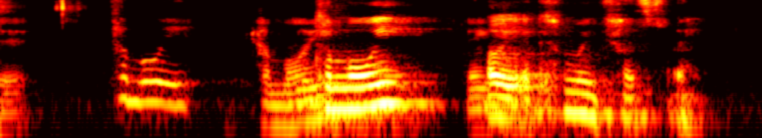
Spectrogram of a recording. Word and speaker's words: Kamui: Kamui.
